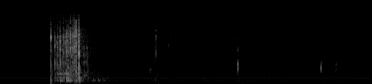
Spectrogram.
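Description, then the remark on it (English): A deck of playing cards is riffle-shuffled in one quick, loud burst, followed by a few faint taps and clicks, with a steady low electrical hum underneath throughout. “now Gideon has shuffled this deck of cards”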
